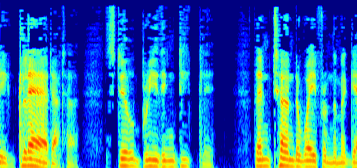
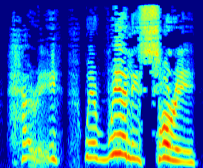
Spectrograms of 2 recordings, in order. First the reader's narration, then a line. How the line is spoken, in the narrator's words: said Hermione desperately, her eyes now sparkling with tears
